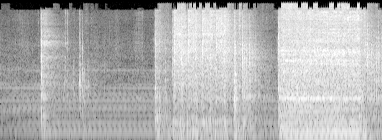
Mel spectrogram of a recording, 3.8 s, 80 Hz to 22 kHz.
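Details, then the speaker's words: Barn-find 1961 Gottlieb Corral pinball machine after years in storage: a steady electrical hum with uneven bursts of clattering relays. It runs rough, with relays jammed or sticking and no scoring; repairs needed. "Oh my god, that sounds terrible. Okay, that needs some repair."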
